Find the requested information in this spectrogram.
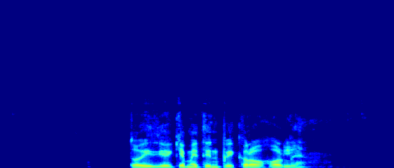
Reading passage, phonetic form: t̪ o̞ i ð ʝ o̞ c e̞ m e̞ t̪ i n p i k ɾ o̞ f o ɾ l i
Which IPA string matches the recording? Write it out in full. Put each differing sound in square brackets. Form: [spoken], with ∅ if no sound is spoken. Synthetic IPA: t̪ o̞ i ð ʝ o̞ c e̞ m e̞ t̪ i n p i k ɾ o̞ [x] o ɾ l i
